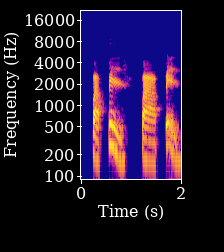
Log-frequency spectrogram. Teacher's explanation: Si yo pronuncio eh, el sonido de la letra P, de la grafía P, cómo es de que vamos a ver que para pronunciar eso voy a cerrar un momento mi cavidad bucal y luego, ¡fum!, como que va a haber una explosión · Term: oclusivas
